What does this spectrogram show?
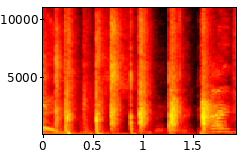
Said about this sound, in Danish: Jeg ved ikke, om klapsalven kom ordentligt med, fordi at, øh, mikrofonen er så langt væk fra, hvor vi står. Skal vi lige klappe en til, bare lige? Ja.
